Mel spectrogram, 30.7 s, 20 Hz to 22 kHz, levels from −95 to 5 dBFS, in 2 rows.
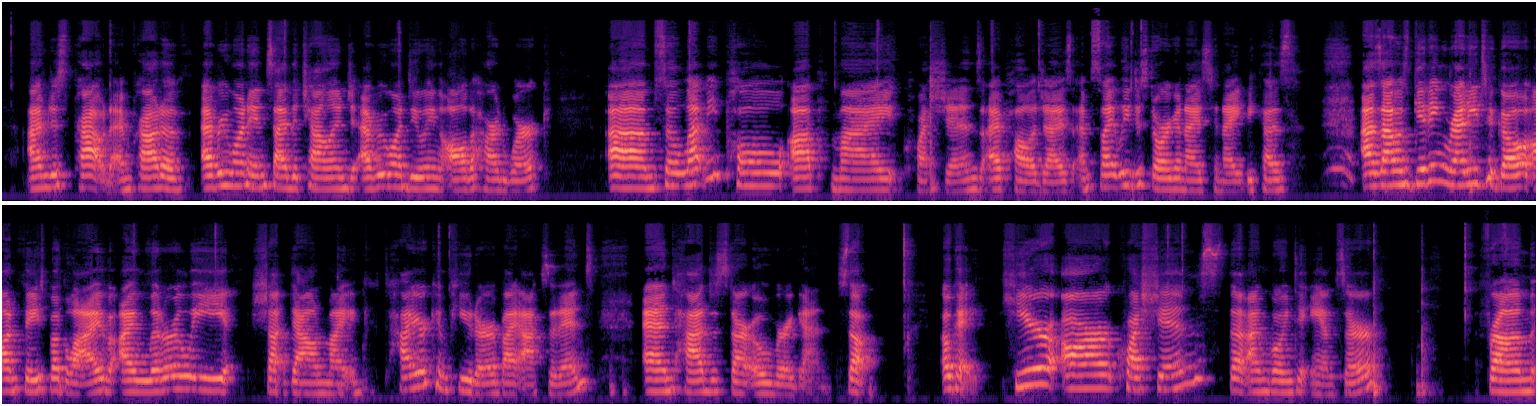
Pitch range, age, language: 190-245 Hz, 20-39, English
